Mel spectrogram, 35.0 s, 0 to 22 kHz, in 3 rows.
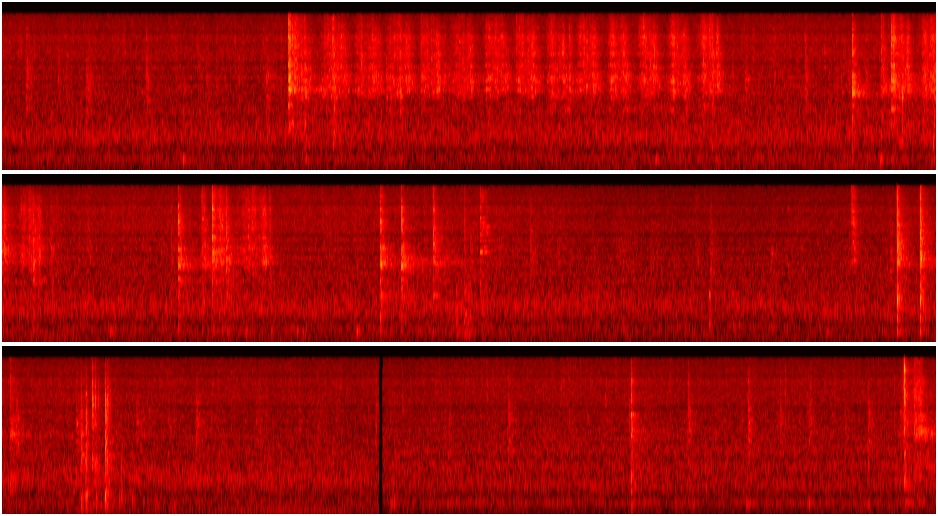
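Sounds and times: metal spatula scraping a wok: 3.6 - 9.1, 10.6 - 12.4, 13.9 - 15.2, 34.6 - 35.0.

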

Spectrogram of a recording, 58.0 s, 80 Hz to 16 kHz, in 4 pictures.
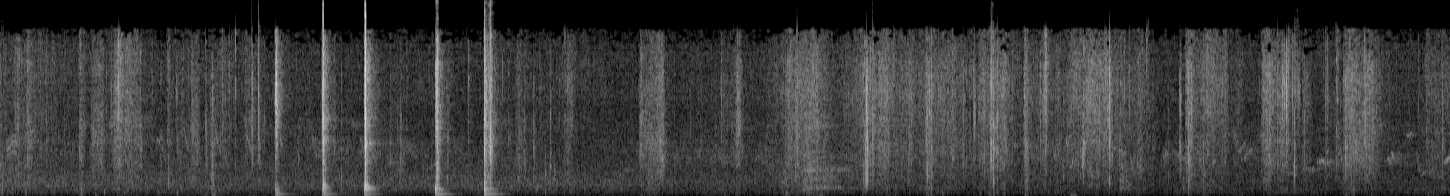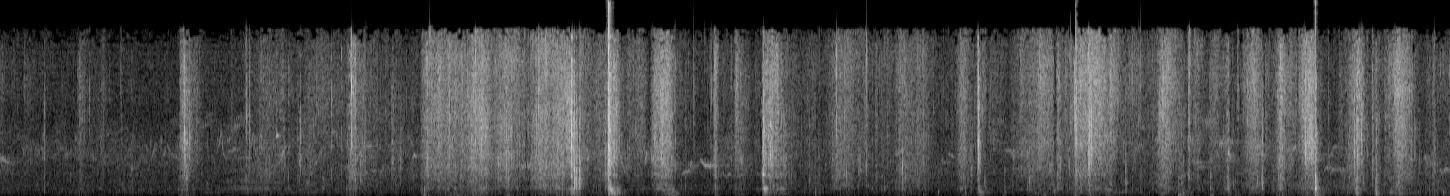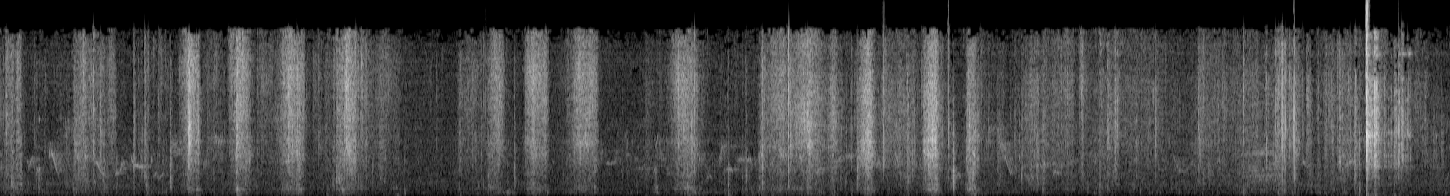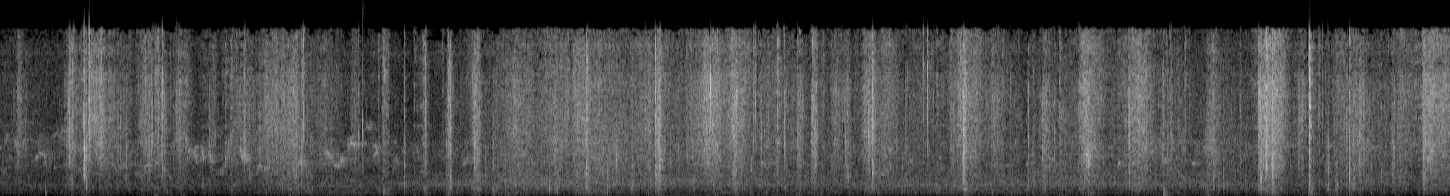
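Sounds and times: sharp knock: 2.8 - 5.1
drawknife scraping a log: 18.8 - 23.0, 24.2 - 28.8, 29.8 - 32.9, 33.6 - 39.8, 47.5 - 58.0.

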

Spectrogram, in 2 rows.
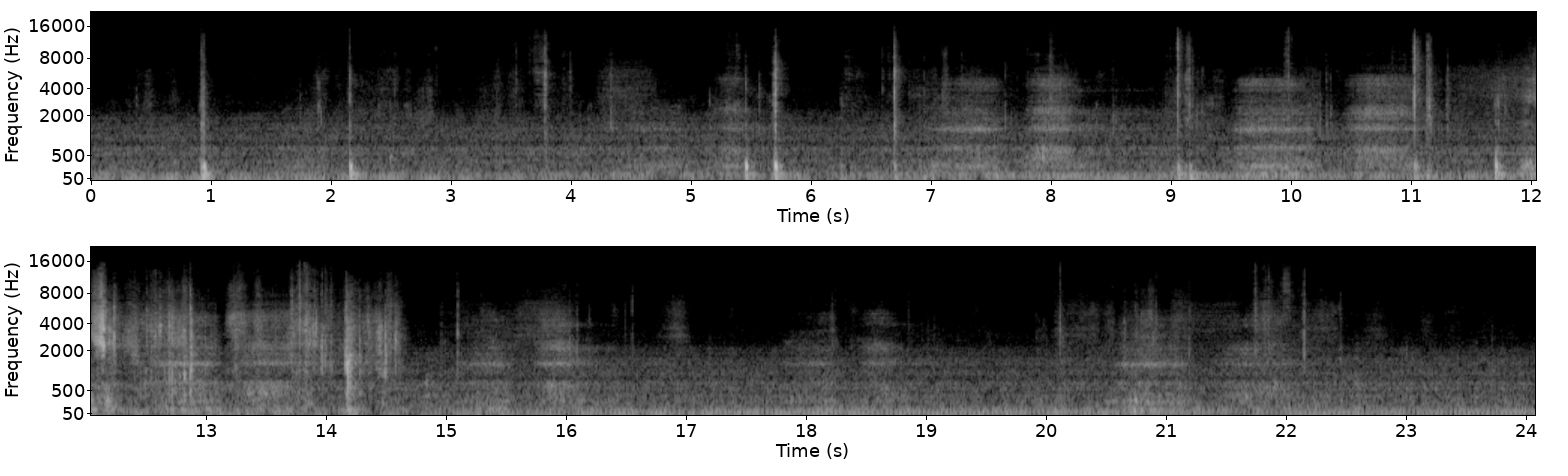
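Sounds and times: paper strips rustling: 11.9 - 14.7.

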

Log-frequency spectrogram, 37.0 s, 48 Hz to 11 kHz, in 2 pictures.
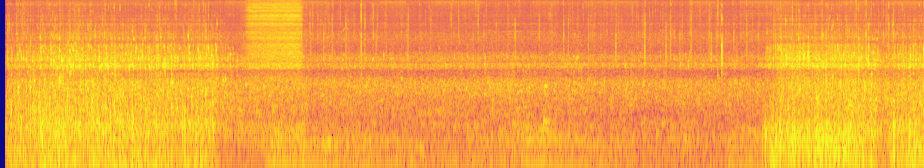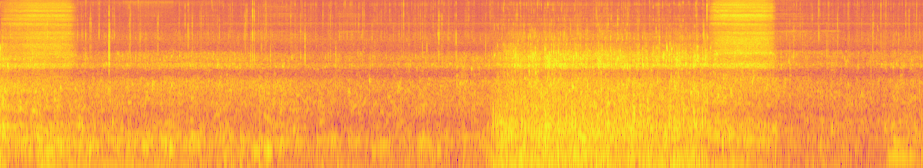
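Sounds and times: exhaled bubbles through regulator: 0.1 - 6.2, 15.2 - 20.2, 28.0 - 34.0
muffled underwater hiss: 1.2 - 36.9
regulator inhalation hiss: 4.8 - 6.2, 18.5 - 20.1, 32.6 - 34.5.

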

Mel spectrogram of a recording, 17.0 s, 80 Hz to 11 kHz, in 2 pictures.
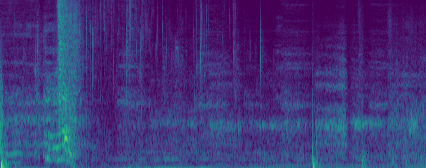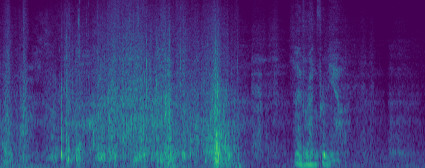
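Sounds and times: low drone tones: 0.0 - 13.6.

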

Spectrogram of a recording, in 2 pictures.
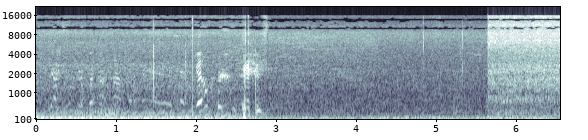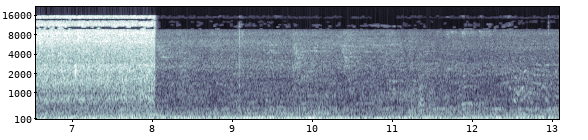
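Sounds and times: loud hiss: 5.6 - 8.1.

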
